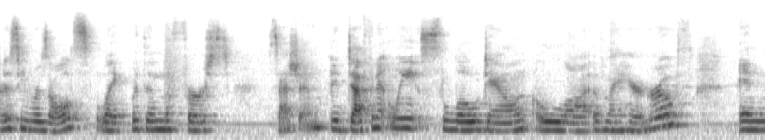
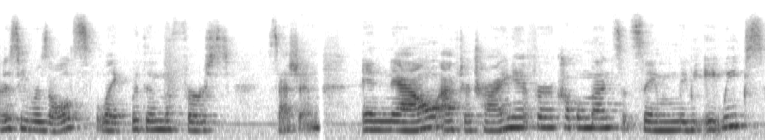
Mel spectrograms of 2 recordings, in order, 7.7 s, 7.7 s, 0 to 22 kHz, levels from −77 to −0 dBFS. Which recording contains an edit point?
second; 1 cut; at 3.2 s

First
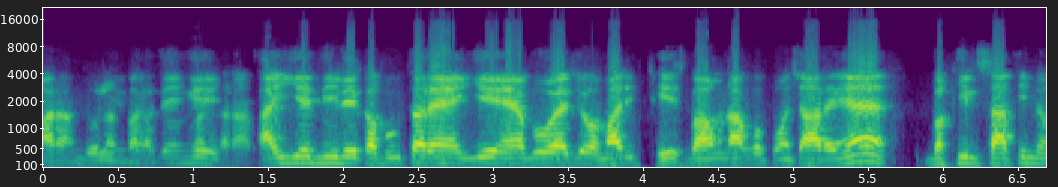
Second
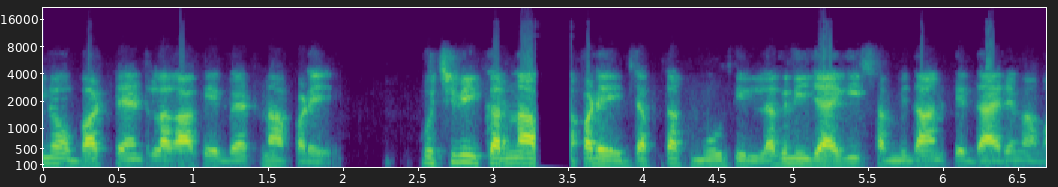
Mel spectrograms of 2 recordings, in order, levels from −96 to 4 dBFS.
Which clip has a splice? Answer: first; 1 cut; at 1.1 s

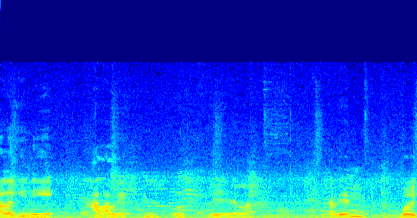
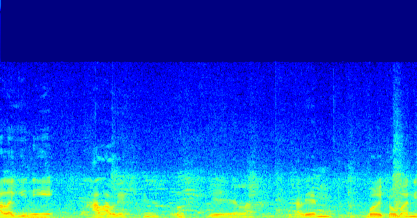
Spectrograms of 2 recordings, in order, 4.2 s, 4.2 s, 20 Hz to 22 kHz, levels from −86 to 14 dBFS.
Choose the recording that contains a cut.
second; 1 cut; at 2.7 s

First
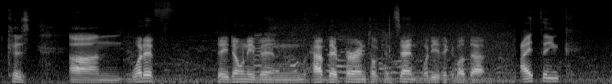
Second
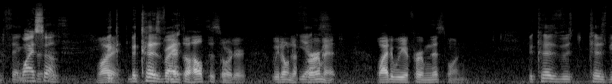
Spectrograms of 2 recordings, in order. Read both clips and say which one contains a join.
first; 2 cuts; at 1.2 s, 5.0 s

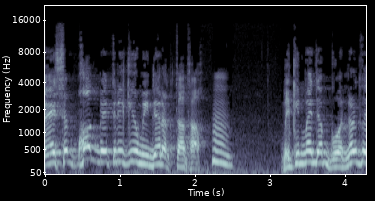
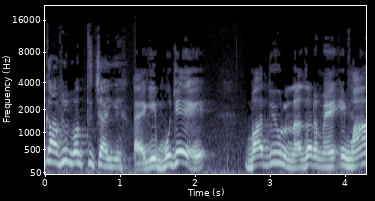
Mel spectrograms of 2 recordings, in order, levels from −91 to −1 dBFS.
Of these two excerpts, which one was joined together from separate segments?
second; 1 cut; at 1.2 s

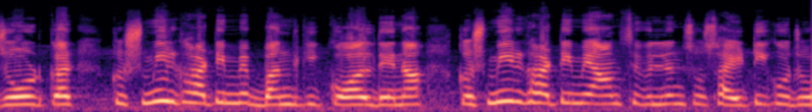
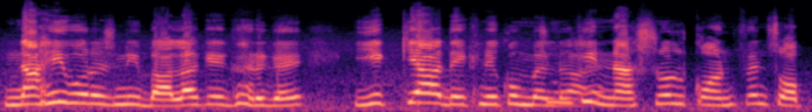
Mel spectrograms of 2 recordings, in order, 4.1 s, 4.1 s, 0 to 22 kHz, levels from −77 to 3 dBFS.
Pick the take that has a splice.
second; 1 cut; at 2.8 s

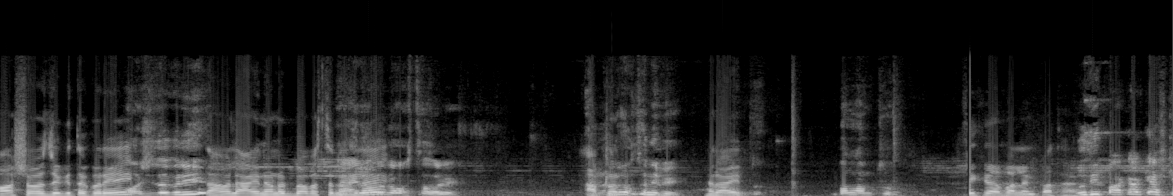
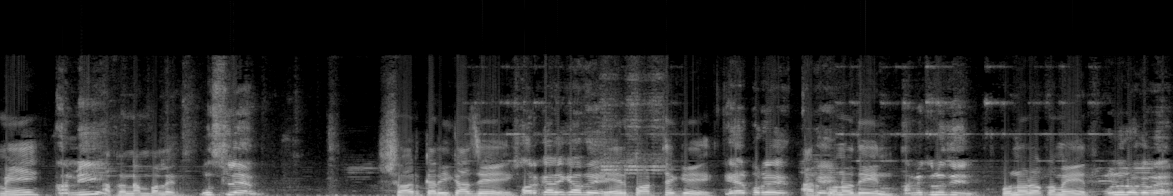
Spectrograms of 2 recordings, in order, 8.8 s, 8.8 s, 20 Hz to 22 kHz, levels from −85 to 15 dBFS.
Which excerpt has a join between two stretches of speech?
first; 1 cut; at 7.3 s

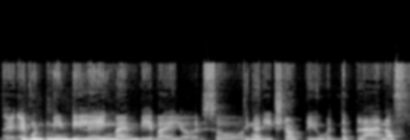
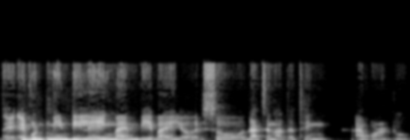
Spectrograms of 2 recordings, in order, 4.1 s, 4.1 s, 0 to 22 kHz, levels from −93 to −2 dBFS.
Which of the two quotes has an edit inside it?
first; 1 cut; at 2.4 s

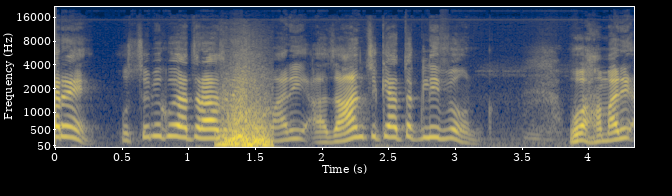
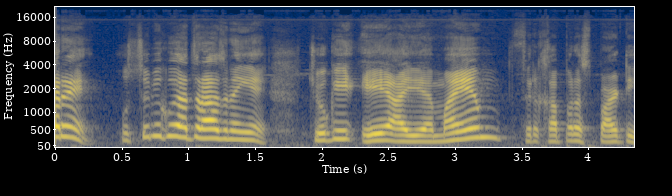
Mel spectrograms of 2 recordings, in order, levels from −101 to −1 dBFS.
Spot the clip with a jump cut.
first; 1 cut; at 1.4 s

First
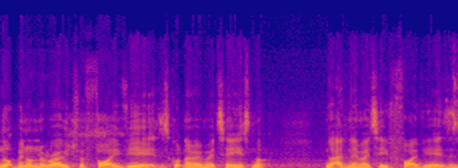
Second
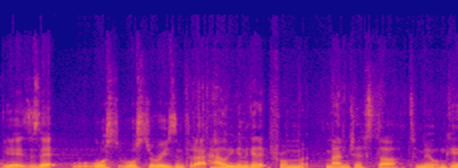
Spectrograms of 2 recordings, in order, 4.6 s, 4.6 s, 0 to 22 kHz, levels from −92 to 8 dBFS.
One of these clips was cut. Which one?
second; 1 cut; at 2.1 s

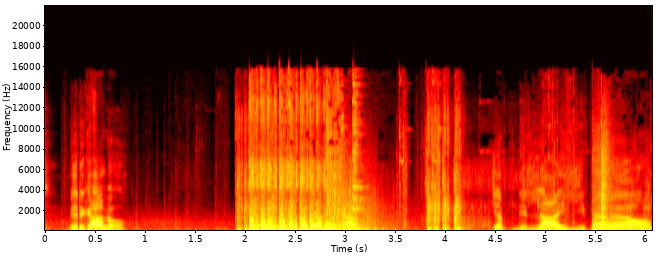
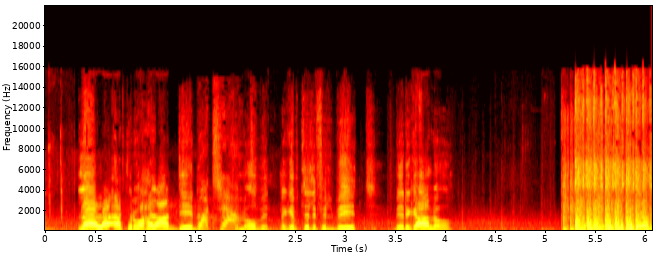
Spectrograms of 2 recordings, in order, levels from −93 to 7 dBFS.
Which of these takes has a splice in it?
second; 1 cut; at 2.3 s

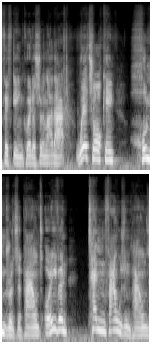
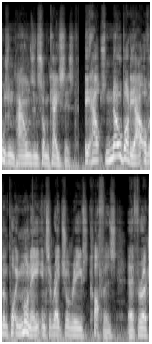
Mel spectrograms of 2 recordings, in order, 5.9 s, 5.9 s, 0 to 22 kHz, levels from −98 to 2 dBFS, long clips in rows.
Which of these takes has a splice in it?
second; 1 cut; at 1.6 s

